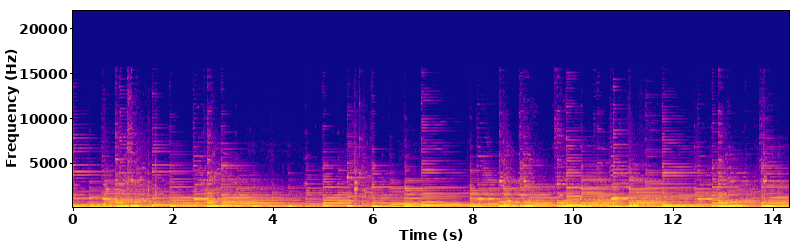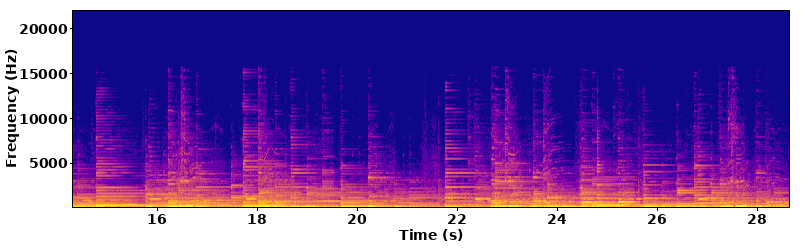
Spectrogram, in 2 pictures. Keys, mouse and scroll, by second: 2.3 click, 3.9 click, 7.3 click, 8.8 Return, 10.1 Return, 11.6 ctrl+v, 14.2 click, 18.0 click.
